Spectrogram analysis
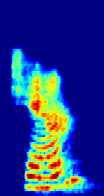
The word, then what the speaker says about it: can: Es con A, ¿ok? Un poco a la A y a la E, como can, right?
